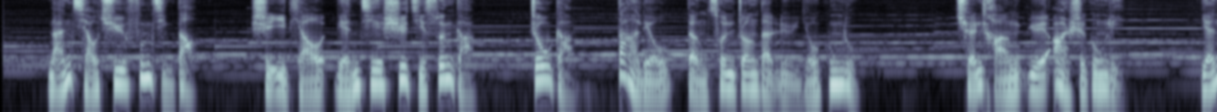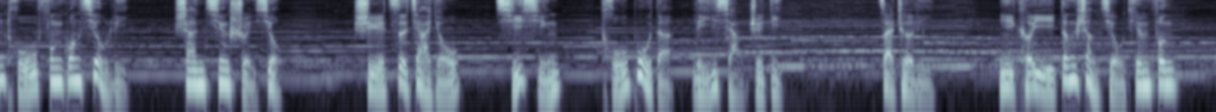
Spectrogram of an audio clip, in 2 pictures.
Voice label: 男 娓娓道来 旅游景点解说

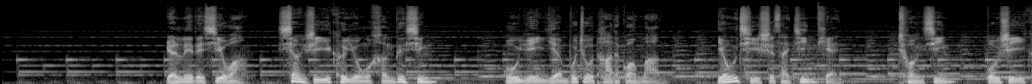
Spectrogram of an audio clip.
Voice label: 男 宣传 芯片产品宣传 科技感

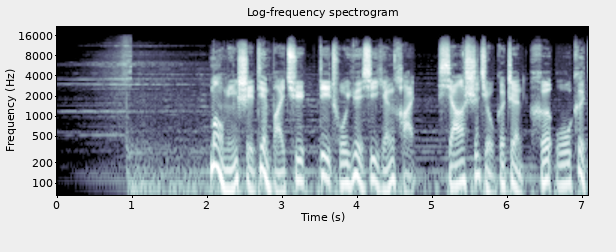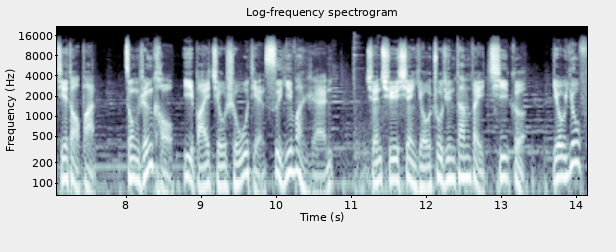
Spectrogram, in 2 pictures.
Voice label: 男 双拥 政府汇报

